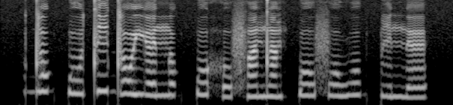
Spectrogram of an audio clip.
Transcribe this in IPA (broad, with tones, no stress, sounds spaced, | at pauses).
d ɔ˦ k͡p o˧ t i˦ d ɔ˧ j ɛ˧ n ɔ˧ k͡p o˧ h o˨ f ã˨˦ d ã˧ k͡p o˧ f o˧ w o˦ k͡p i˧ n ɛ˧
